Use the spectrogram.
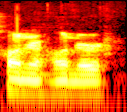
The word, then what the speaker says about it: Hunter x Hunter: statements suggestions it's pronounced Hunter Hunter ignore the X okay both Hunter Hunter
